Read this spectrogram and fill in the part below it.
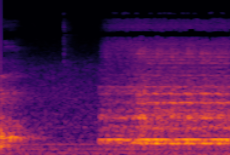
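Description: A stand mixer whirs steadily.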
